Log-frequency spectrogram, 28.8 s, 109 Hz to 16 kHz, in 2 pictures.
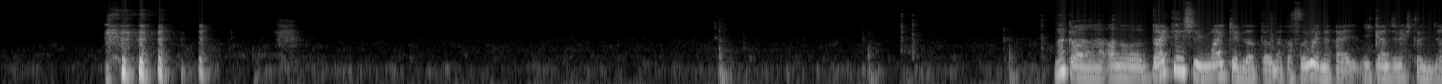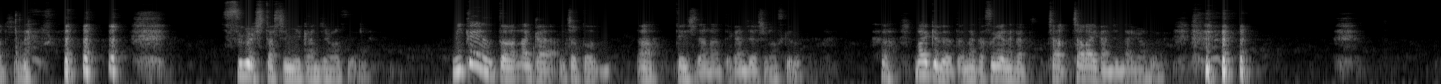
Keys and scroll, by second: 8.7 ctrl+z.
